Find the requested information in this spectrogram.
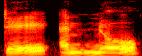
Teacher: many German speakers of English will have a monophthong in the O or the A, as in the word for day and the word for no.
